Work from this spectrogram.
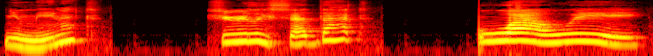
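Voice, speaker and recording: A reader voicing an exuberant, kind-hearted male skeleton in a fan fiction story, loud and emphatic with formal wording. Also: lively intonation, very slow. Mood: overjoyed, yelling. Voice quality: loud, booming. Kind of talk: animated fan fiction character reading.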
